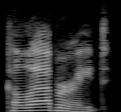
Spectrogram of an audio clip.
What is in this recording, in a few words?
"collaborate", English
